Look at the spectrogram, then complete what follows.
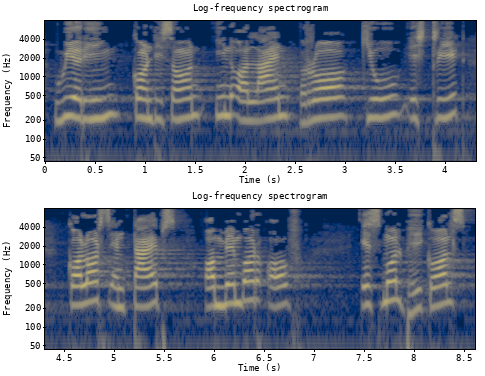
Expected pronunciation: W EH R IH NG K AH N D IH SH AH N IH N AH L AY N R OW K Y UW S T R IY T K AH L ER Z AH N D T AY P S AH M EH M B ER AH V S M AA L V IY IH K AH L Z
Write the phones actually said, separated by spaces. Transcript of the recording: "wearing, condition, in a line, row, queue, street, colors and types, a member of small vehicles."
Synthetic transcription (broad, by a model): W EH R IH NG K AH N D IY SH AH N IH N AH L AY N R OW K Y UW S T R IY T K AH L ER S AH N D T AY P S AH M EH M B ER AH P S M AA L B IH K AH L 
